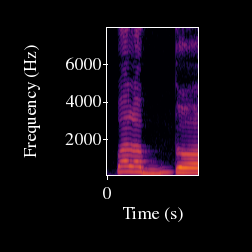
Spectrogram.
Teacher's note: cara membaca mat ini harus panjang hingga 3 kali mat tobi atau diibaratkan sekitar 6 harokat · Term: Mad lazim mutakal kalimi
